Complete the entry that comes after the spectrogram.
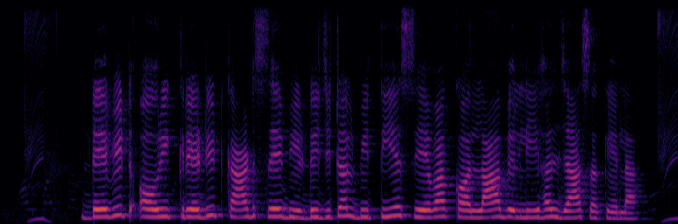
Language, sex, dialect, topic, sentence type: Bhojpuri, female, Northern, banking, statement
